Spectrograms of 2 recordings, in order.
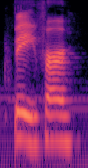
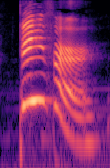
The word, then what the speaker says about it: Belvoir: Beaver. No, no, no, no, no. You You did hear that, right? Beaver. I don't get it. No, no, no. Beaver as in like the animals.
